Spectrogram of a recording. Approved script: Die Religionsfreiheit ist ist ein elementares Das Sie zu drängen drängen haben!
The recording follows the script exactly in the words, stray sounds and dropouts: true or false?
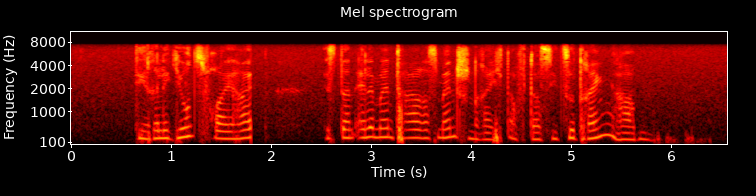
false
